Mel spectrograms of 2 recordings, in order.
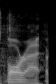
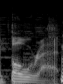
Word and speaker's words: Borat: A lot of people were very proud of me for learning how to pronounce Borat. Or should I say Borat? – No, you should not, because that's incorrect.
